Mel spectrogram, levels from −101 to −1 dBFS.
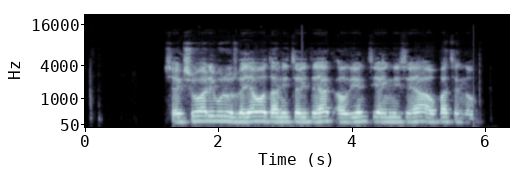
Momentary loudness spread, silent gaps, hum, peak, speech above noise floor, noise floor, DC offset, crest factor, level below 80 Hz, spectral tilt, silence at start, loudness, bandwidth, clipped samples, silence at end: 10 LU; none; none; -2 dBFS; over 74 dB; under -90 dBFS; under 0.1%; 16 dB; -62 dBFS; -5 dB/octave; 1.2 s; -16 LUFS; 9.2 kHz; under 0.1%; 0.5 s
